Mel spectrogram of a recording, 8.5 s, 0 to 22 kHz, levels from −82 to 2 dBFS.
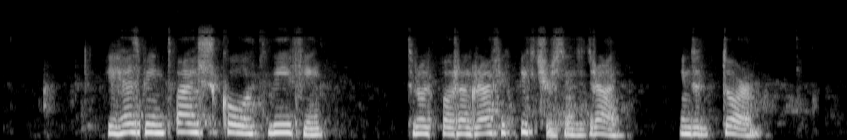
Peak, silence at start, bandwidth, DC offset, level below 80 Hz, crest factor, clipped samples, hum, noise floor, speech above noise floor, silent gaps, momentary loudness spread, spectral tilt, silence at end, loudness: -4 dBFS; 0.45 s; 9 kHz; under 0.1%; -64 dBFS; 14 dB; under 0.1%; none; -69 dBFS; 53 dB; none; 7 LU; -6.5 dB/octave; 0.85 s; -18 LUFS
